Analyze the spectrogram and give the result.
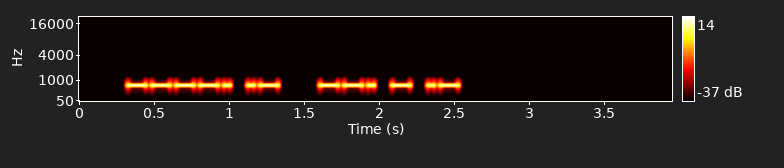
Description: Morse code, heard as a keyed tone, about 31 wpm, 700 Hz. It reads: 9A GTA
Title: Field Day Exchanges Encore - 30wpm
